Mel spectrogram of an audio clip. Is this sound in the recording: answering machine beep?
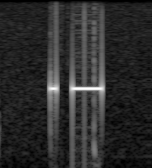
yes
